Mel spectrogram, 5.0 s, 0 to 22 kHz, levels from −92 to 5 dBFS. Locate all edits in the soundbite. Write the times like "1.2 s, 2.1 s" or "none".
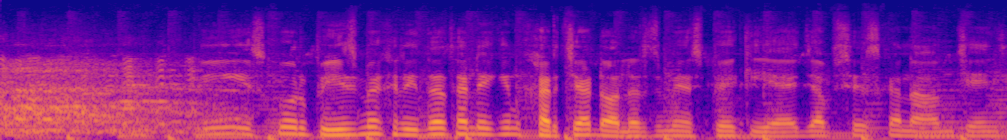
1.0 s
